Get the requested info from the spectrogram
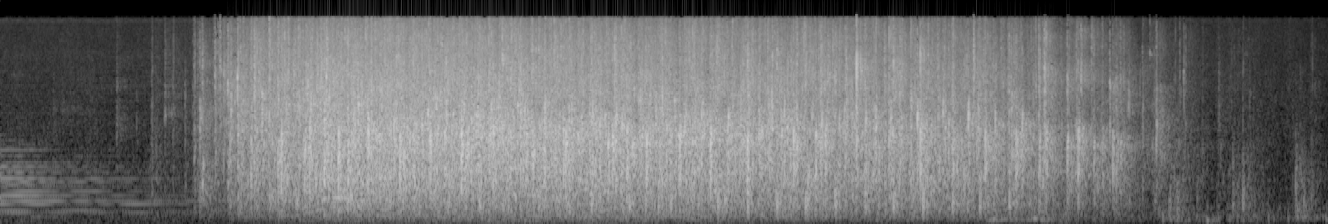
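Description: The last chord of a pipa ensemble rings and dies away. About two seconds in, audience applause breaks out; it runs steadily for about nine seconds and fades out near the end.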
